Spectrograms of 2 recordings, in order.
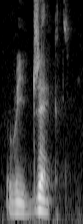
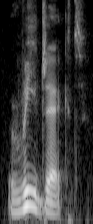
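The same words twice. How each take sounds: First: "reject" as re-JECT, stress on second syllable; the verb: hit JECT in "reject". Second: "Reject" as REE-ject, first syllable loud and falling; the noun: punch RE in "Reject"; noun stress. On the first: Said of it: "فكفعل يعني يرفض". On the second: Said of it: "عندما يستخدم كاسم ينطق reject". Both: Shown as a demonstration.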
